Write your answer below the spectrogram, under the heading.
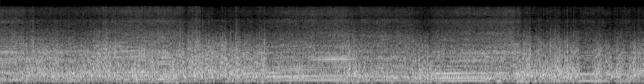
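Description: Snowmobile engine running under way, its note rising and falling several times as the throttle changes, over a steady rush of wind and track noise.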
